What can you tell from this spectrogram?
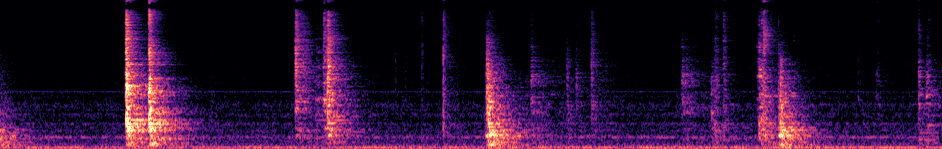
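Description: Several sharp metallic clanks and knocks a second or two apart, each with a short ring, as metal parts are handled while stripping the forklift, over a steady low hum.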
